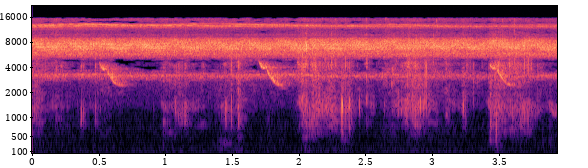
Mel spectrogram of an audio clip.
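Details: Crickets calling jhinjhin inside the Madhupur sal (gajari) forest: a continuous high shrill buzzing drone in steady bands, with brief descending bird notes repeating about every second and a half over it.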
